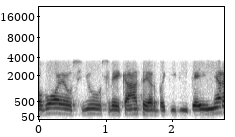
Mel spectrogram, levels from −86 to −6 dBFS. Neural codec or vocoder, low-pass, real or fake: none; 7.2 kHz; real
